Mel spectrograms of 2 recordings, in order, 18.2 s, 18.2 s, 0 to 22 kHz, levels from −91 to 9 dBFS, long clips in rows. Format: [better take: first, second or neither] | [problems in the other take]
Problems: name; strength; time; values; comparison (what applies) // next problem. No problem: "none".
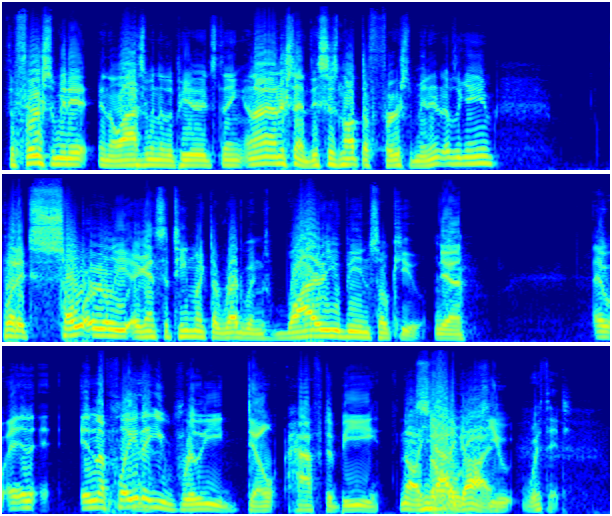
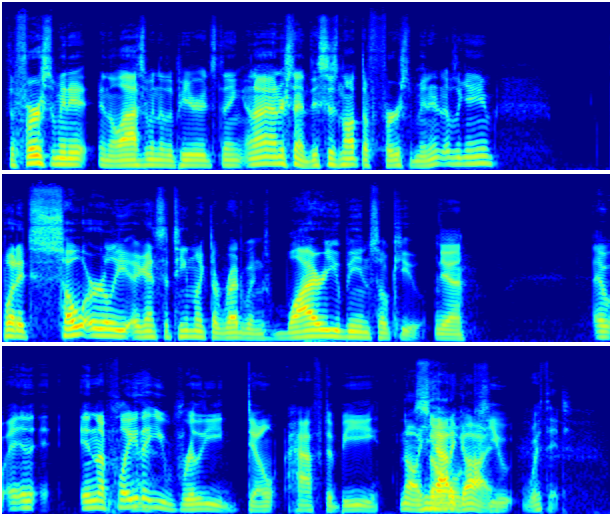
second | distortion; heavy; 6 dB below the speech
